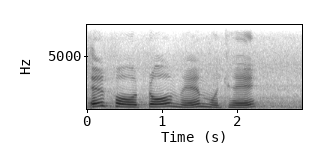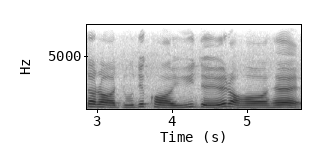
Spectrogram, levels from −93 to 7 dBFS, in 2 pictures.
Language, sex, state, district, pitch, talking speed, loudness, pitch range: Hindi, male, Madhya Pradesh, Umaria, 215 Hz, 95 wpm, -15 LUFS, 200-250 Hz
